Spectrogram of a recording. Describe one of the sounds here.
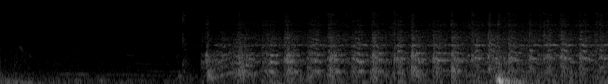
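A car engine starts and idles roughly.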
